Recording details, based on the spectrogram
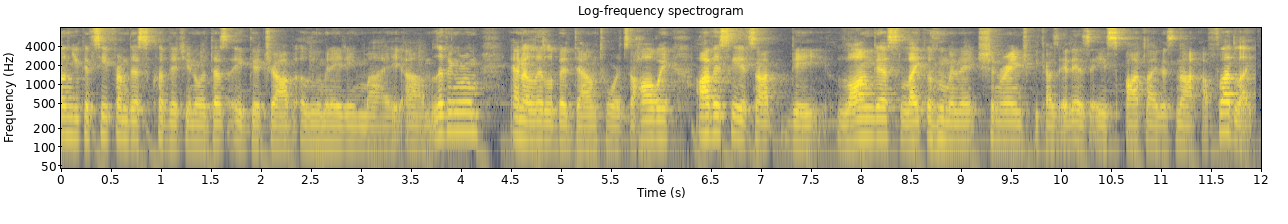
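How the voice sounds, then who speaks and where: A man's voice: mid-range voice, fairly bright tone. A man reviewing a product in a conversational, informal and explanatory way.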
